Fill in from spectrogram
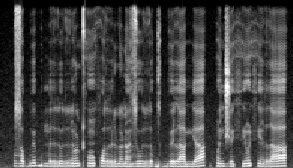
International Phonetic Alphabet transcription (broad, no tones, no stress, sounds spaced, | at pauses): z ɔ b ø b ɪ m ə r u r õ ʈʰ õ f ɔ r ə ɳ ɐ̃ ɽ ɐ̃ z u r o ɡ ɪ b ʏ l a mʲ a | p ə̃ d͡ʒ ø fʲ õ fʲ ɐ̃ r a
